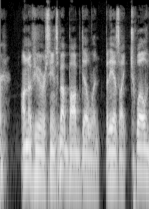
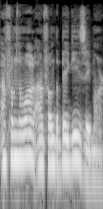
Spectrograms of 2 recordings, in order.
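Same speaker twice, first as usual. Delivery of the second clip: put-on laid-on Eastern European accent, pitched up higher; 7 semitones higher than usual. Discussing the movie The Disaster Artist, Tommy Wiseau impression. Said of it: "that is a Eastern European accent".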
